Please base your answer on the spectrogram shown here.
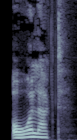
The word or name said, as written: overlagt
